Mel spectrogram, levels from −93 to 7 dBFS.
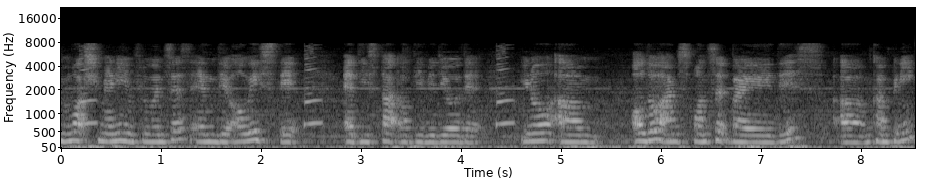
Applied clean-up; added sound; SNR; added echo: none; Wind instrument, woodwind instrument; 9 dB; reverberation time 0.1 s.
